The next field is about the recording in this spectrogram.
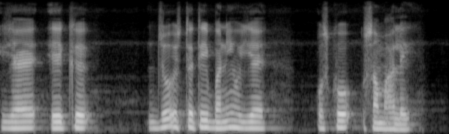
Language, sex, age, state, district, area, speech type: Hindi, male, 60+, Rajasthan, Jaipur, urban, spontaneous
